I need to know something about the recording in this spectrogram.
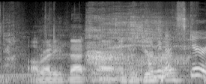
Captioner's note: growls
